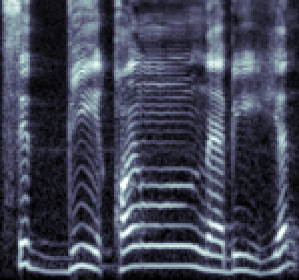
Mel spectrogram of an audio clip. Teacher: تنوین کو نون کے ساتھ ملائیں گے، نون کی آواز کو غنّے کے ساتھ ادا کیا جائے گا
